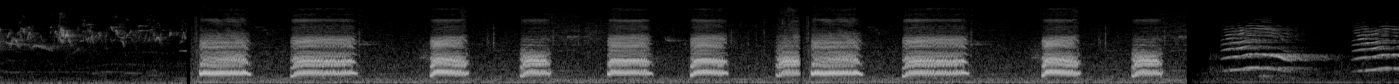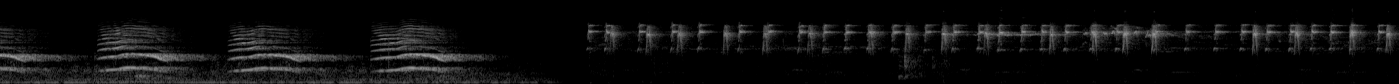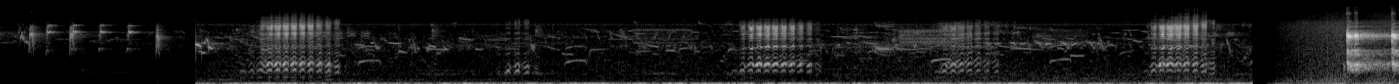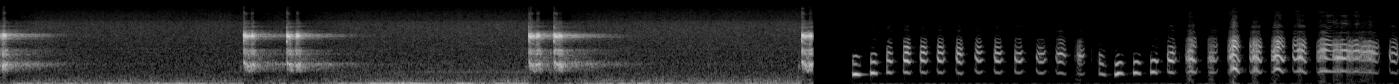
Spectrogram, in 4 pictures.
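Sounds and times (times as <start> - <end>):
faint twittering birds: 0.0 - 11.9, 18.2 - 50.1
peacock calling: 0.0 - 18.9, 30.0 - 50.1
goats bleating: 30.5 - 31.5, 39.5 - 40.2
hummingbird chirping: 41.1 - 50.1.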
